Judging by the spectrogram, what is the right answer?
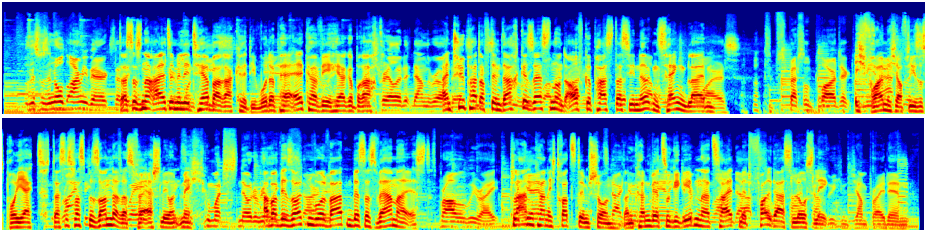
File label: Voiceover; Blockhausprofis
